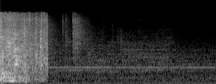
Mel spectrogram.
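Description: Brown packing paper crumpled and rustled inside a cardboard box in a short loud burst about half a second long, then quiet room tone with a faint steady hum.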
